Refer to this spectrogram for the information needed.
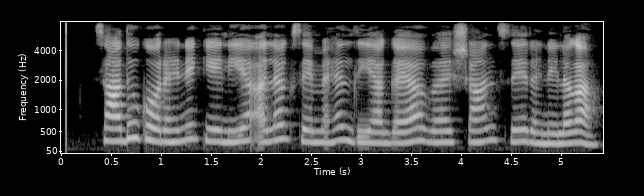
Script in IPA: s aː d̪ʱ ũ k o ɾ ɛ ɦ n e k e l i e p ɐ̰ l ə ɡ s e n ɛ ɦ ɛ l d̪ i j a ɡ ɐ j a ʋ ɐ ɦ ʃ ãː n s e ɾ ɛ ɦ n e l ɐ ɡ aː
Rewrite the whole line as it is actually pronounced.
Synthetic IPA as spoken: s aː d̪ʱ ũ k o ɾ ɛ ɦ n e k e l i e ʔ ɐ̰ l ə ɡ s e m ɛ ɦ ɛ l d̪ i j a ɡ ɐ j a ʋ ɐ ɦ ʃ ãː n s e ɾ ɛ ɦ n e l ɐ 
